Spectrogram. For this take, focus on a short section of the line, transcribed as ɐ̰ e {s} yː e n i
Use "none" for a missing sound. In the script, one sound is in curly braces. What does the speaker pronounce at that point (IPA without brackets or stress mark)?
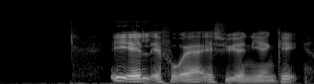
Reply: s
